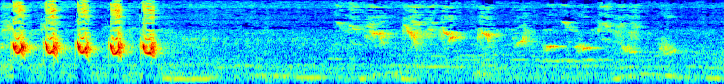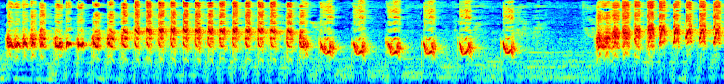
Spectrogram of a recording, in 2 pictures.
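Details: Greater green leafbird (cucak ijo) in vigorous song: bursts of sharp repeated notes, a quiet stretch of soft warbling, then a loud rapid chattering trill running into spaced emphatic whistles and another burst.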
